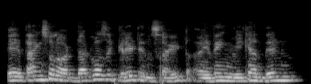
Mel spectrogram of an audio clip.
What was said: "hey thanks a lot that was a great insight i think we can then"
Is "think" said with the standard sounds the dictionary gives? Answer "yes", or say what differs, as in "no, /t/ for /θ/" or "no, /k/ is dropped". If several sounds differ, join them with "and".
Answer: no, /t/ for /θ/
